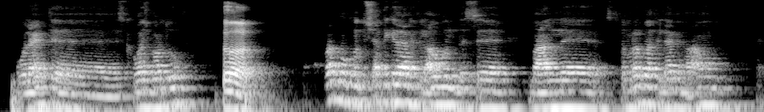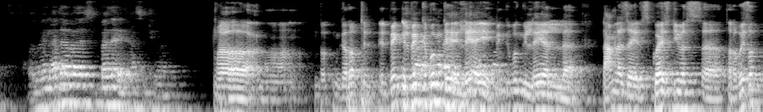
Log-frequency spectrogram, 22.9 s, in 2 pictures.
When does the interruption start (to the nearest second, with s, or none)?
17 s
